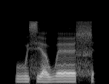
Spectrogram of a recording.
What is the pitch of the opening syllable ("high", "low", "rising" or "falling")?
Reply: low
